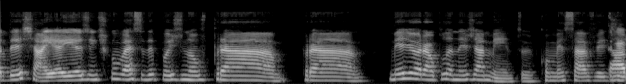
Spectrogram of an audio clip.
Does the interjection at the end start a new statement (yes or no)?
yes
